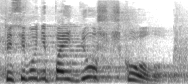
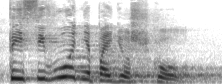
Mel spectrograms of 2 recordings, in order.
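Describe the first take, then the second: First: The stress falls on the word пойдешь. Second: The stress falls on the word сегодня. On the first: The question is whether or how one goes. "Вообще ты в принципе идешь или нет? Или ты пойдешь, или поедешь" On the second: The question is about when. "Теперь мы переносим это ударение на второе слово"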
